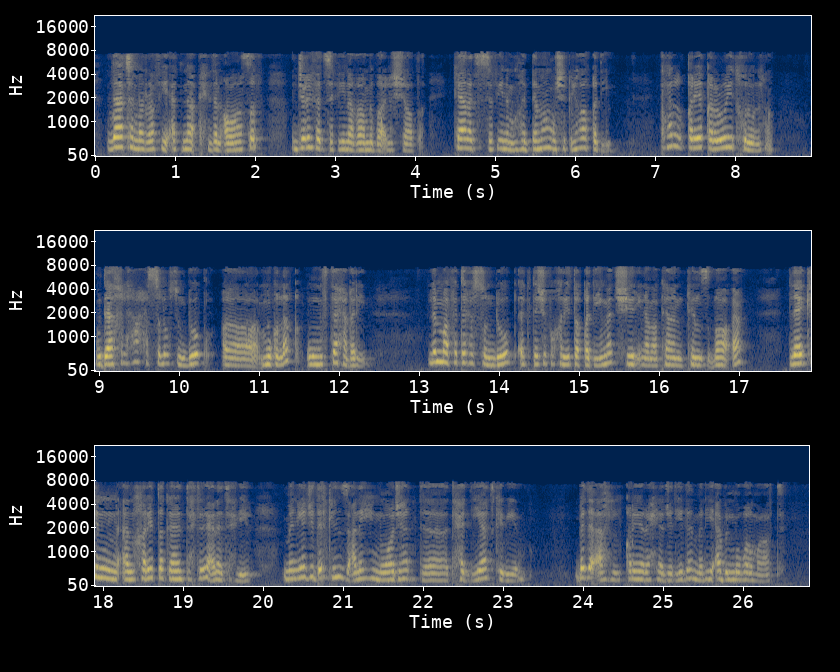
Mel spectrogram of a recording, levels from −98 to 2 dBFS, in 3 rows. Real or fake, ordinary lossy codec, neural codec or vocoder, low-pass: fake; AAC, 24 kbps; codec, 16 kHz, 2 kbps, FunCodec, trained on LibriTTS, 25 frames a second; 7.2 kHz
